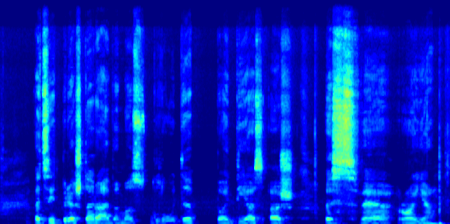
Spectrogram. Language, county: Lithuanian, Vilnius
